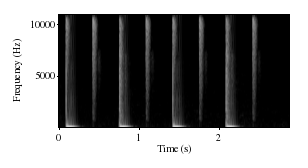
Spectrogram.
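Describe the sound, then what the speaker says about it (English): Basic drum machine pattern from a Soundtrap pattern beat maker: four booming kick drum hits alternating with short, crisp snare hits in a steady loop, clean and dry with silence between strikes. "I got the beginnings of a pretty good basic beat in Pattern Beat Maker"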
